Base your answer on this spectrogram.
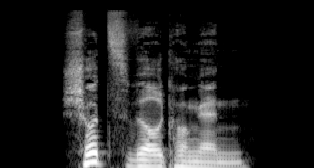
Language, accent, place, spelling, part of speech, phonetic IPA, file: German, Germany, Berlin, Schutzwirkungen, noun, [ˈʃʊt͡sˌvɪʁkʊŋən], De-Schutzwirkungen.ogg
- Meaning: plural of Schutzwirkung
